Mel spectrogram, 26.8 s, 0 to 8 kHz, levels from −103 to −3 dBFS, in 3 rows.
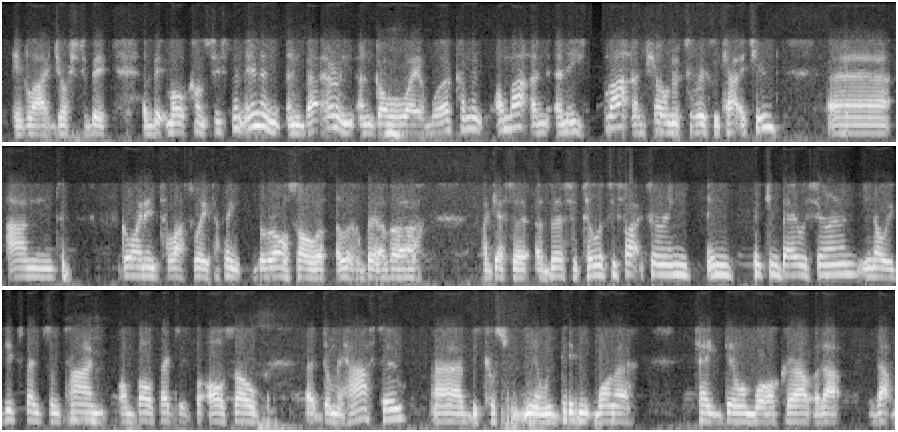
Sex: male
